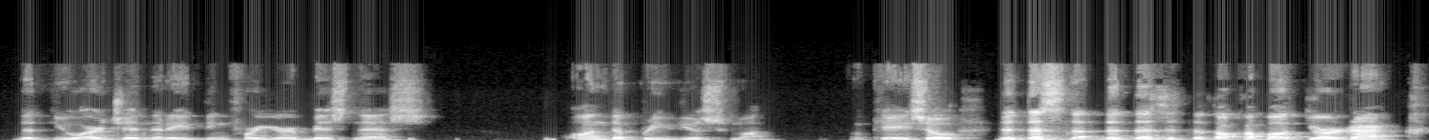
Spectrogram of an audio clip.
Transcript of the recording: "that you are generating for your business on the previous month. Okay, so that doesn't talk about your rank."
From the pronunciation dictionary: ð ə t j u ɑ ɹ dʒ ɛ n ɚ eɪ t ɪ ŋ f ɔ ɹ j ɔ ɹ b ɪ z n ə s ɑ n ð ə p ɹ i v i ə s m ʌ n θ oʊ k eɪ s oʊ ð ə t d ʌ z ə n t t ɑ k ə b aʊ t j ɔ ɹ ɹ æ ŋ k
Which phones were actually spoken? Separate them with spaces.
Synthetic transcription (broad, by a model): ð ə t j u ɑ ɹ dʒ ɛ n ɚ eɪ t ɪ ŋ f ɔ ɹ j ɔ ɹ b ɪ s n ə s ɑ n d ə p ɹ i v i ə s m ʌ n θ oʊ k eɪ s oʊ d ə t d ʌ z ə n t t ɑ k ə b aʊ t j ɔ ɹ ɹ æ ŋ k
